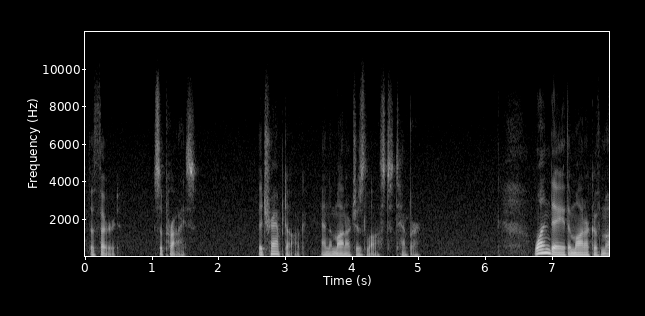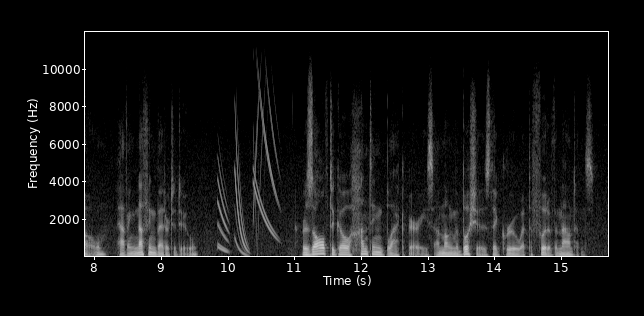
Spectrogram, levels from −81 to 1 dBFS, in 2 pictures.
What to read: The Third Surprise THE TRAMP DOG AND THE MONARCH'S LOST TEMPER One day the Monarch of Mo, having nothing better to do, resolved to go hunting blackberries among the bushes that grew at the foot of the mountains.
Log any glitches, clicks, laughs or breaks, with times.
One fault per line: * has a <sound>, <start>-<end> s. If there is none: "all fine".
* has a chirp, 9.8-10.8 s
